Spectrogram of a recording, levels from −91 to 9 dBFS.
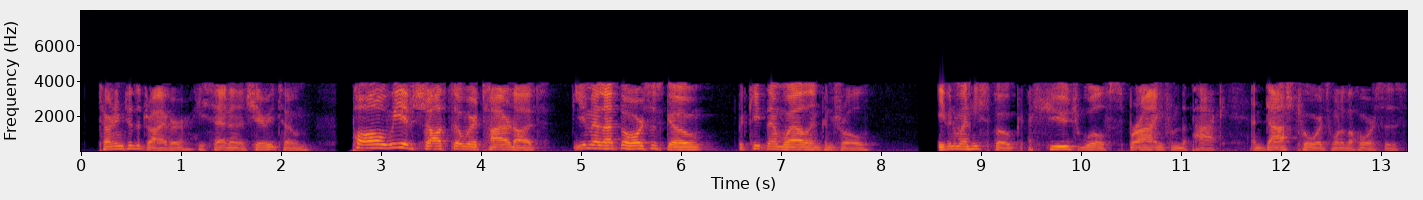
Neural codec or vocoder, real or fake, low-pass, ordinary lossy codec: none; real; 7.2 kHz; AAC, 16 kbps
